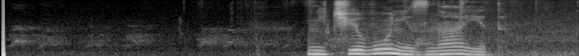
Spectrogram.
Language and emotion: Russian, angry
